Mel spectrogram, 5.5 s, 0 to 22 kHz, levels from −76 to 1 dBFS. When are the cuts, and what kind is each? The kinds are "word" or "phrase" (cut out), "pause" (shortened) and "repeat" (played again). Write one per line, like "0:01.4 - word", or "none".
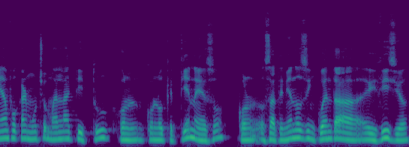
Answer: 0:03.1 - pause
